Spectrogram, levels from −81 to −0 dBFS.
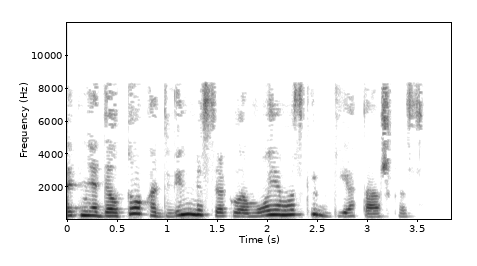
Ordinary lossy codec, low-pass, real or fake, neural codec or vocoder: MP3, 32 kbps; 10.8 kHz; fake; codec, 44.1 kHz, 2.6 kbps, SNAC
